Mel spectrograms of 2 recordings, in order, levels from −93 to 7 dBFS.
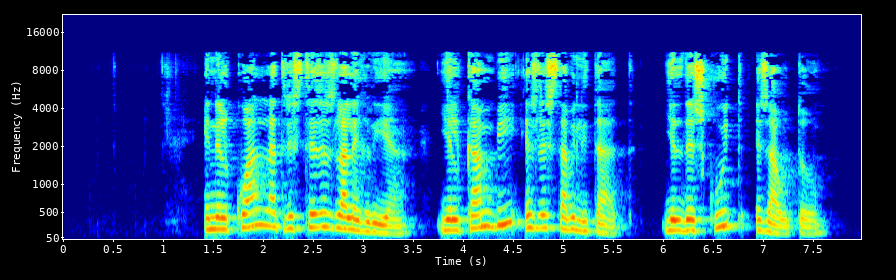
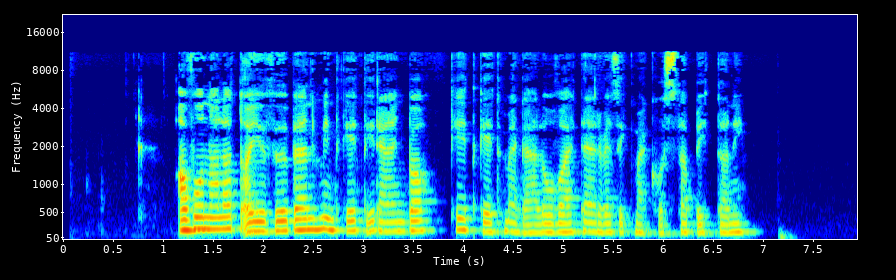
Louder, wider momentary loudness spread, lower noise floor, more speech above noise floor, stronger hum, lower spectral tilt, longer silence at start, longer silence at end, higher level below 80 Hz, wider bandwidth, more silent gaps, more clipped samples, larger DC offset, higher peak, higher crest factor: first, -19 LUFS vs -23 LUFS; about the same, 12 LU vs 13 LU; second, -65 dBFS vs -78 dBFS; second, 46 dB vs 55 dB; neither; second, -3.5 dB/octave vs -5 dB/octave; first, 1.4 s vs 0.75 s; second, 0.4 s vs 0.7 s; about the same, -66 dBFS vs -62 dBFS; about the same, 11.5 kHz vs 11.5 kHz; neither; neither; neither; about the same, -4 dBFS vs -4 dBFS; about the same, 18 dB vs 20 dB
